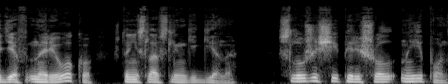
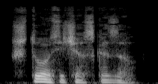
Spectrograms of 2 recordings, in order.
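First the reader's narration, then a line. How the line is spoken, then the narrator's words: Whispered in ear. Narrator (Russian): шепнул ей на ухо Эрик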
